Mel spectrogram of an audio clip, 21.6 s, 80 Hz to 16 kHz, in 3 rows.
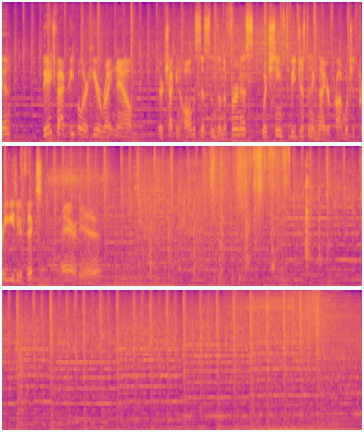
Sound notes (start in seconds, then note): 9.8 objects clattering; 10.0 dramatic music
